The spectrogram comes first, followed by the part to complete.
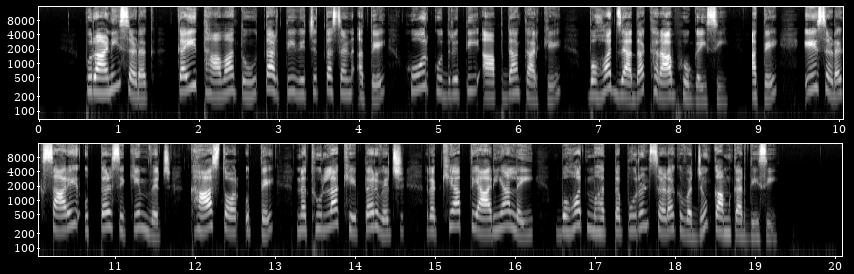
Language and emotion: Punjabi, neutral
